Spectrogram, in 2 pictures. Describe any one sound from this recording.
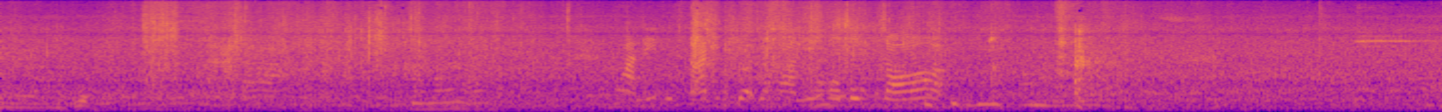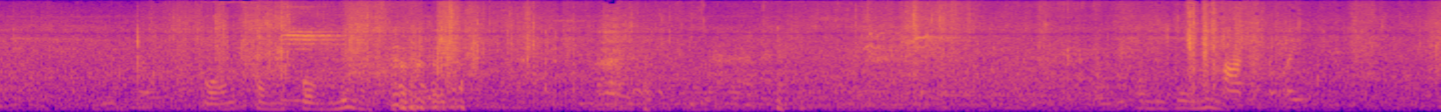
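Dry leaves rustle as monkeys move over the ground.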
